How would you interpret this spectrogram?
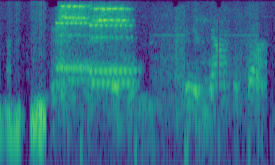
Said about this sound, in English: God damn, who got that old ass? That's that old ass, the teapot on the stove, goddamn alarm right there. When that little teapot is whistling and shit.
